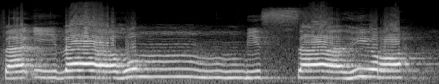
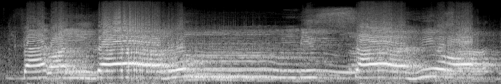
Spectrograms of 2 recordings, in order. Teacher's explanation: Jadi ihfa itu artinya menyamarkan suara mim sukun dengan disertai dengung apabila ada mim sukun yang bertemu dengan huruf ihfa, yaitu huruf ba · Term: ihfa syafawi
